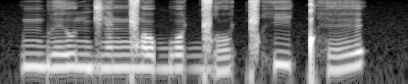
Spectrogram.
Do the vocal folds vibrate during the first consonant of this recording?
yes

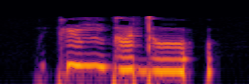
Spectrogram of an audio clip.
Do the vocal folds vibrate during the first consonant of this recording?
no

